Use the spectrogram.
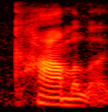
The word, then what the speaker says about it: Kamala: she pronounces her name it's kamala y'all comma pamela as a person of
